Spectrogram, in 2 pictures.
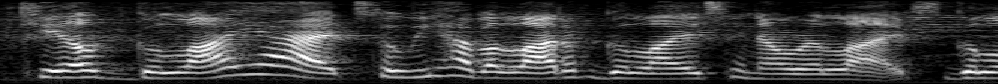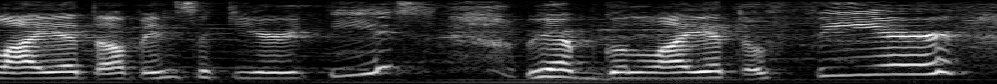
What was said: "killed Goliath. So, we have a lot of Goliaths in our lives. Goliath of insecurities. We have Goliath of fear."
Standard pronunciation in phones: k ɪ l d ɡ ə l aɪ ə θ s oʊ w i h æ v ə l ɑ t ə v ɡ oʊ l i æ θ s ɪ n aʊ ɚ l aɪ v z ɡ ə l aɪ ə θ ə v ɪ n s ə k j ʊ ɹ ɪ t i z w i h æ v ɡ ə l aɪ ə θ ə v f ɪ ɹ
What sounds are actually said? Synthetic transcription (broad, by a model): k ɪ l d ɡ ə l aɪ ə t s oʊ w i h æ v ə l ɑ t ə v ɡ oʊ l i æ t s ɪ n aʊ ɚ l aɪ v s ɡ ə l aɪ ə t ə p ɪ n s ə k j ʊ ɹ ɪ t i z w i h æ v ɡ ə l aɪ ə t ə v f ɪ ɹ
